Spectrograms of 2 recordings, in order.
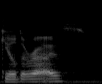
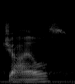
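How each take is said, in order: First: The name is said with a French pronunciation. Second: The name is said with an English pronunciation. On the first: "if you're French, you say" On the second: "if you're American or you speak American English, it's"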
